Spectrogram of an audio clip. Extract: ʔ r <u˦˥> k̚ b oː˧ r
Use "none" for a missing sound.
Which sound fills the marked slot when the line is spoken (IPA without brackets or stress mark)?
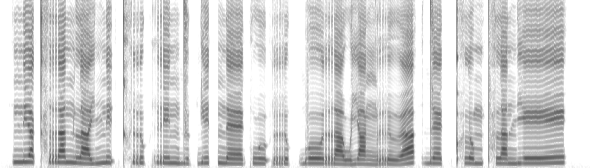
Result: u˨˩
